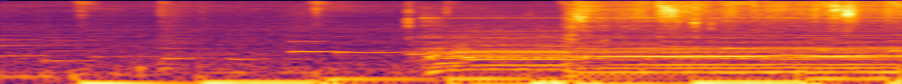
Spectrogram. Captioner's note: motor whirring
